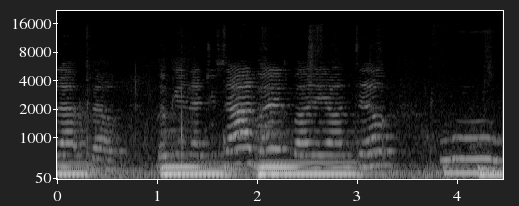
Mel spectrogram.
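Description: A girl singing while strumming an acoustic guitar. Chords are struck about a second in and again about two seconds in, and the sound dies down briefly before the next phrase near the end.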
